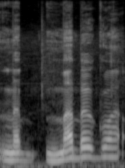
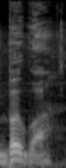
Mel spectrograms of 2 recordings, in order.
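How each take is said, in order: First: The name begins with a clear M sound. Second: The name begins without any M sound. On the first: The speaker calls it wrong. "I've been mispronouncing" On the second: The speaker calls it right. "don't even act like the M's there"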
